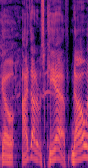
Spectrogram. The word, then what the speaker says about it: Kiev: And she'd go, it's pronounced Kiev. And I'd go, I thought it was Kiev.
